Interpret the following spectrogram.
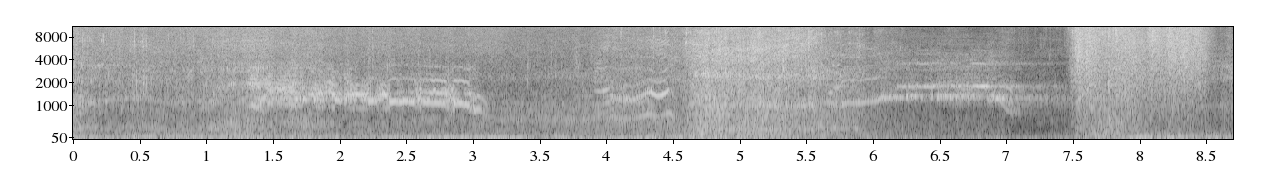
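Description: Film soundtrack: a man being choked, gasping and straining with wavering cries. Near the end comes a sudden rush of noise like a splash into water.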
